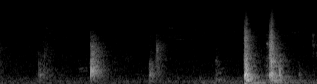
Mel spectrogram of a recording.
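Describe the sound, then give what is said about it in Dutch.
A car door opens with a series of mechanical clicks and thunks, ending in two louder knocks of the latch and handle. No one speaks. “Ik zal de deur voor u openen.”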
